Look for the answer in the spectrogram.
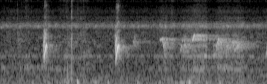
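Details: Caged olive-winged bulbul used as a decoy bird for trapping gives a few sharp rising chirps followed by slurred, warbled notes, with a steady high background hum and soft low thumps.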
